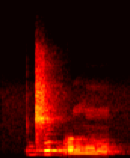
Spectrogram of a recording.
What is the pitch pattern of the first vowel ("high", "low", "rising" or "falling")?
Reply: high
